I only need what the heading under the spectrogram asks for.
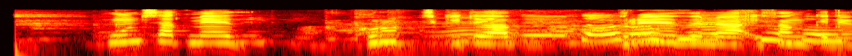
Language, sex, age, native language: Icelandic, female, 12, Icelandic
